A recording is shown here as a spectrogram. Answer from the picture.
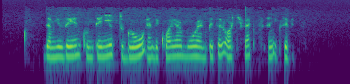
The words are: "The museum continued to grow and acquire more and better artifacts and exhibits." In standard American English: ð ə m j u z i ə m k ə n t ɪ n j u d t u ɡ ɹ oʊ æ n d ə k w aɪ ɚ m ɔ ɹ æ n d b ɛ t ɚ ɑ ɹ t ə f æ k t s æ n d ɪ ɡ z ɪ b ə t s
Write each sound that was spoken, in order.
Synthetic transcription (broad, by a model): ð ə m j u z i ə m k ə n t ɪ n j u d t u ɡ ɹ oʊ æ n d ə k w aɪ ɚ m ɔ ɹ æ n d b ɛ t ɚ ɑ ɹ t ə f æ k t s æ n d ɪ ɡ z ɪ b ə t s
